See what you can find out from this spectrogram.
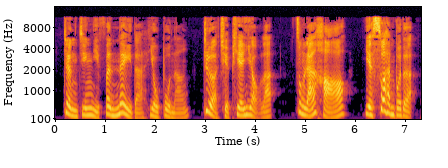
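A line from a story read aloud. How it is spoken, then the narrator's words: Group laughing. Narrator (Chinese): 众人笑道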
